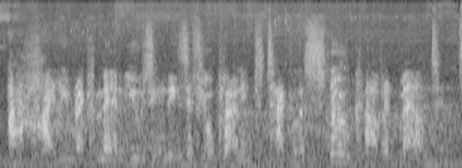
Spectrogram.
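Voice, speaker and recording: A man's voice: fairly low pitch, quick pace, sharp tone, in a large hall, a little hiss or hum. An actor playing a courteous, eager male researcher in a video game, speaking in formal, articulate phrases. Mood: eager, grateful. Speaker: researcher character. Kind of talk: video game cutscene dialogue.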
